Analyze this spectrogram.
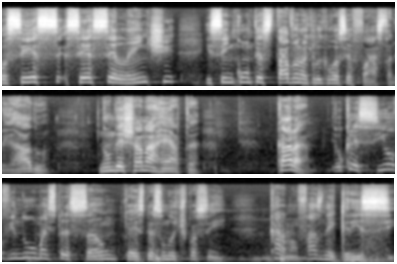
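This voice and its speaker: A man talks with lively intonation at a moderate pace. His voice sits high in pitch. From southern Brazil (Rio Grande do Sul). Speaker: writer and content creator; content creator. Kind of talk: casual chat. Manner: animated. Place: studio. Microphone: studio mic.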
